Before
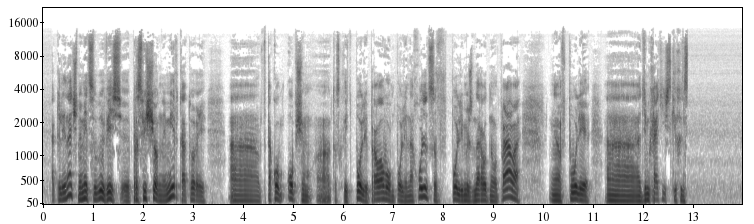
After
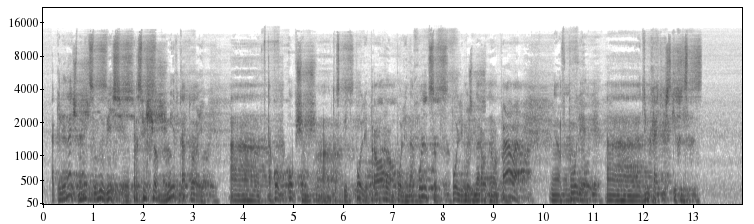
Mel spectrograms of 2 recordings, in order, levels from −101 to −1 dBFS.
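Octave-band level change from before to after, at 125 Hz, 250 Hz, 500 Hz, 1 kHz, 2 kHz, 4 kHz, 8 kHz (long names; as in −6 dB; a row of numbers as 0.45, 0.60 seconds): −5.0, −8.5, −8.0, −5.0, −4.5, −3.5, −3.0 decibels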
